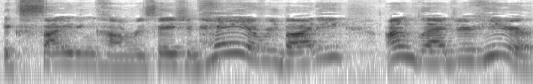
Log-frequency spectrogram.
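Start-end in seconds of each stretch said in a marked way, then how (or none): 1.3-3.6 lively, upbeat, energetic, really enthusiastic delivery. Speaker demonstrates greeting an audience with a smile, smiling and energetic. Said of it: "it brings up the energy".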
